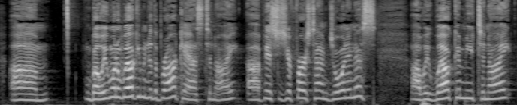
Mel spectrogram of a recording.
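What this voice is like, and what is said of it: Hoarse, fading voice. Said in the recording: “excuse my voice. I'm kind of losing it ... because ragweed here in Indiana, Kentucky is very bad right now ... these are allergies ... bear with me on my voice”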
